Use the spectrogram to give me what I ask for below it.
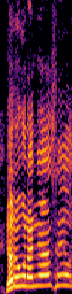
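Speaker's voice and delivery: high, loud bright greeting despite the pain; forced cheerful greeting. Retold or imitated. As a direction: put on a cheerful face for the kids. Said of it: "이렇게 하면서".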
